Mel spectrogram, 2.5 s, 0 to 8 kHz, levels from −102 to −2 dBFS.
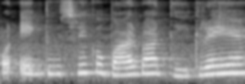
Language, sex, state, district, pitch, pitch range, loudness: Hindi, female, Uttar Pradesh, Jyotiba Phule Nagar, 255 Hz, 220-275 Hz, -14 LUFS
